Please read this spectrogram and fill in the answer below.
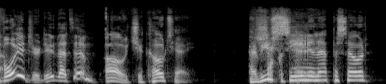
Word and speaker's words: Chakotay: Oh, Chakotay. Have you seen an episode? Huh? Have you seen an episode of Voyager? Dude, and not in like 13 years, Okay. but yeah. Okay, so it is definitely Chakotay, so I just want to help you out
